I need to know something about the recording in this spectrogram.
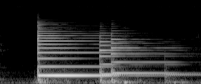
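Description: Piano playing two single right-hand melody notes, A-flat and then the C above it, each struck cleanly and left to ring and fade.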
